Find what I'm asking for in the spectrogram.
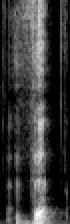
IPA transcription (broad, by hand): ð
